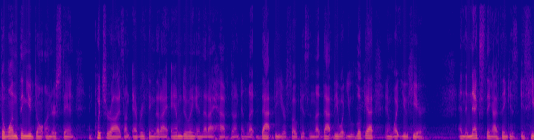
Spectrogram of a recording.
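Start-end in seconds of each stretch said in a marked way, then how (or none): 0.0-8.5 gentle voice of God. Pretend. God's words voiced tenderly.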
